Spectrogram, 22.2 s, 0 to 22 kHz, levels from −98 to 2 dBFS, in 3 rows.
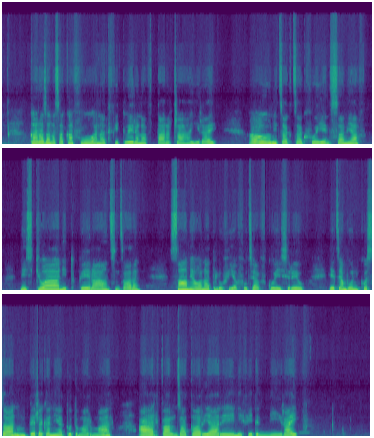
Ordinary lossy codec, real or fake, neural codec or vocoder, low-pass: Opus, 16 kbps; real; none; 19.8 kHz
